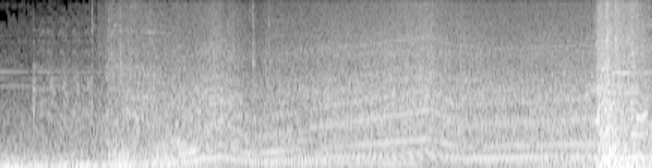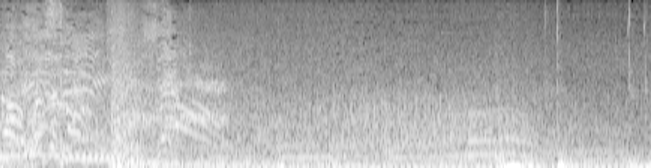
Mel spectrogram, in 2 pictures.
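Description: A sports car engine revs up and down.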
